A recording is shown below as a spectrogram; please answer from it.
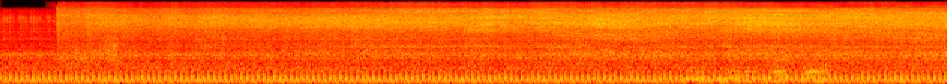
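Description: Badger Stynylrez primer hisses steadily from an airbrush in a wide spray pattern, a continuous close airy rush with a faint voice murmuring near the end.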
